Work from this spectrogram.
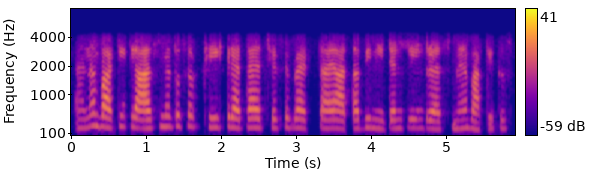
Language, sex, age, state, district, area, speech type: Hindi, female, 30-45, Madhya Pradesh, Ujjain, urban, conversation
